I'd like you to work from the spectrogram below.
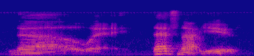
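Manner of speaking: soft, low mock disbelief; feigned disbelief. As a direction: drop your voice, playing amazed. Acted disbelief to the student.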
